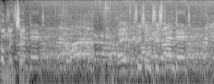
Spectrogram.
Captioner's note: yelling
